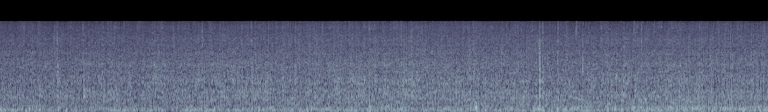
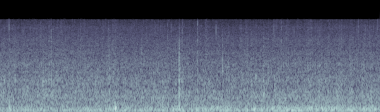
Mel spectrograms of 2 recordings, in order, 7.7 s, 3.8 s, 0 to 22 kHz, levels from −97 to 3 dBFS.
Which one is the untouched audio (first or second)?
second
